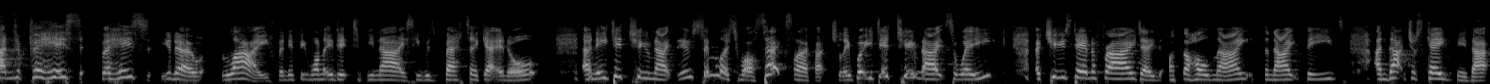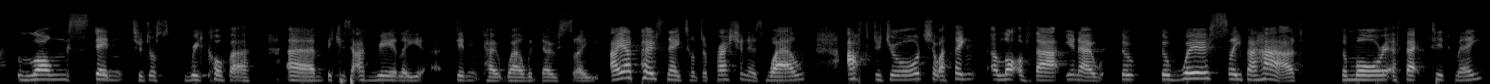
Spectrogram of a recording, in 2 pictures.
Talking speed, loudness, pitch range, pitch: 205 wpm, -31 LUFS, 205-260 Hz, 225 Hz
